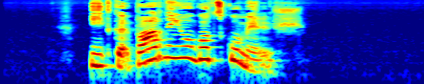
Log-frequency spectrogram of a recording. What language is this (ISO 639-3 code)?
ltg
